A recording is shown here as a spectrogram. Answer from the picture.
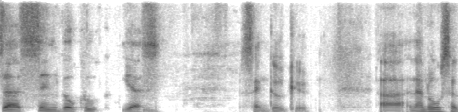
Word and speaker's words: Sengoku: Is that how it's pronounced? I'm glad. Yeah, because I think it's Sengoku.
